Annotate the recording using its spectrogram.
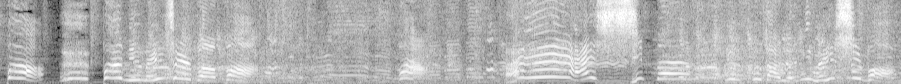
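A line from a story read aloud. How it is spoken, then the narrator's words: Sobbing cry. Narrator (Chinese): 女朋友大哭喊道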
